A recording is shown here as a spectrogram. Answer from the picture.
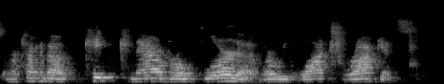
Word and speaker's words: Canaveral: chris read this paragraph in cape carnival florida it's canaveral okay they launch rockets next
